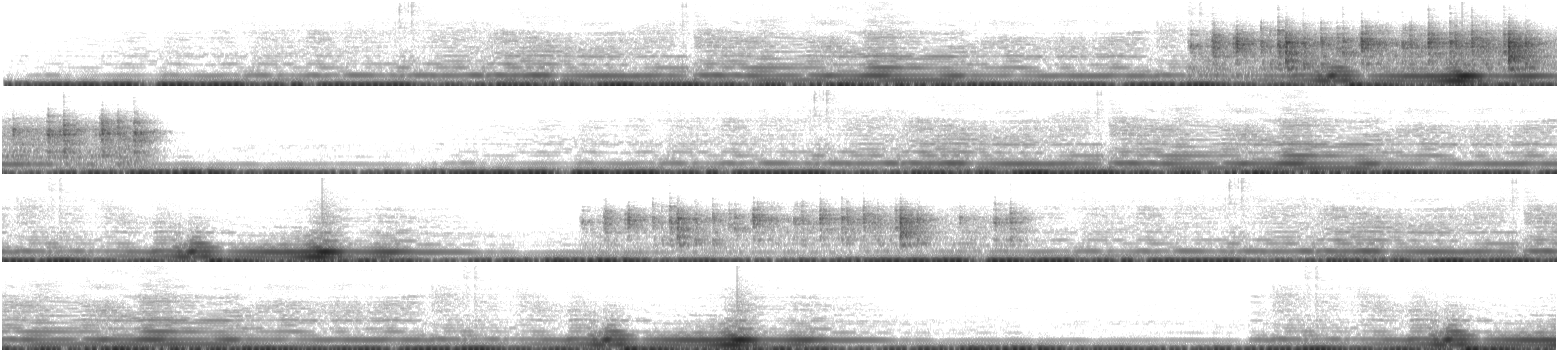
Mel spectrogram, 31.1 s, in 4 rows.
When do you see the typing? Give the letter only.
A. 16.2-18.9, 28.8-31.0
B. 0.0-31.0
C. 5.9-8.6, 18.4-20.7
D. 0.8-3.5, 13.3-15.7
C.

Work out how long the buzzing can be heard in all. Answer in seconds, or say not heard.
31 s.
